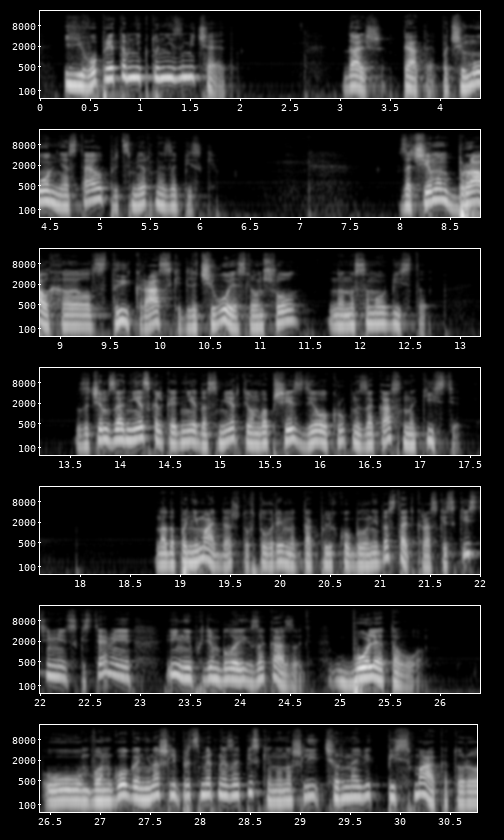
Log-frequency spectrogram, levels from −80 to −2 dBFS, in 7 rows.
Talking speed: 145 wpm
